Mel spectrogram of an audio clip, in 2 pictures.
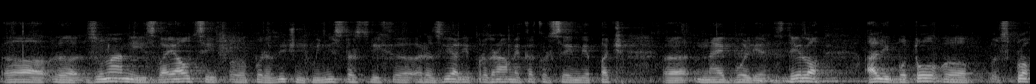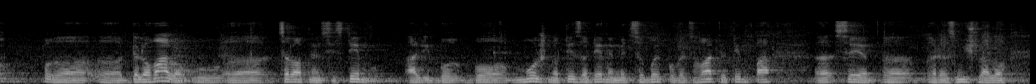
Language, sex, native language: Slovenian, male, Slovenian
